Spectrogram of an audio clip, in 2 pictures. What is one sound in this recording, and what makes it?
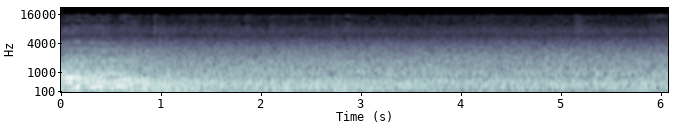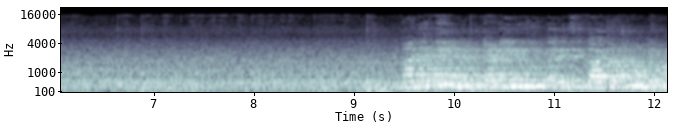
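A marker squeaks and taps as it writes on a whiteboard.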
